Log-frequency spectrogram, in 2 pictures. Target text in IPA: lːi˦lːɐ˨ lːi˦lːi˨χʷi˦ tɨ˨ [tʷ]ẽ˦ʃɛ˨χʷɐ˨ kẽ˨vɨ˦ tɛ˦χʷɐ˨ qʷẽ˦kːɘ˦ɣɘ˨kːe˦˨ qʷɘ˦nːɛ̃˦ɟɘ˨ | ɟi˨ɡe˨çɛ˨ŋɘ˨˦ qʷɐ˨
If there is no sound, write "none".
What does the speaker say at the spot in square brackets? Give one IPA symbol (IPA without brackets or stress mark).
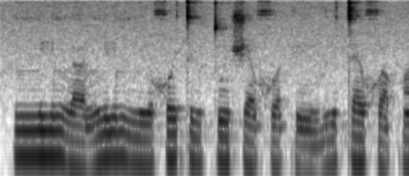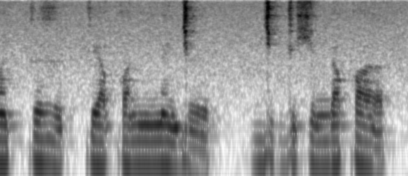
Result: tʷ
